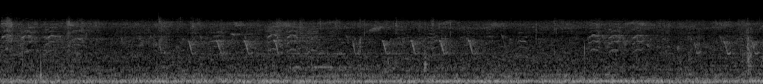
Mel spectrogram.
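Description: Outdoor ambience with a steady low rumble, over which a bird gives a quick run of short, high chirps, about four a second, from about two to four seconds in and again briefly around six seconds.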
